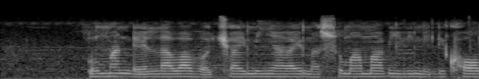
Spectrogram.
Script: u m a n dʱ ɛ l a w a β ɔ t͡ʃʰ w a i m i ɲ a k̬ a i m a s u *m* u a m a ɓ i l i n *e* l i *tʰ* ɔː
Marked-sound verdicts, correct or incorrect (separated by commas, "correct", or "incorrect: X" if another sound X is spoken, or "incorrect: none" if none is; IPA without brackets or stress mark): correct, correct, incorrect: kʰ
